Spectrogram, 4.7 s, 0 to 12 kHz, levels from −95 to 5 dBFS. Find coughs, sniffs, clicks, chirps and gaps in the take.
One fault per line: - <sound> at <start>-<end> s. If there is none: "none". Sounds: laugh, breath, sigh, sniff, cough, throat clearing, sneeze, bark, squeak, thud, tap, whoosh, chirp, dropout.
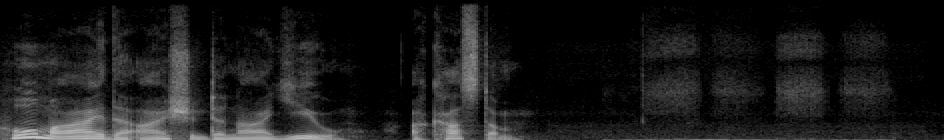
- breath at 3.0-4.5 s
